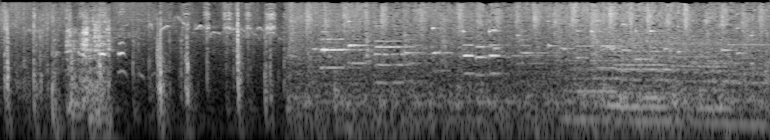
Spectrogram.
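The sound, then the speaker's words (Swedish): A horse's hooves clip-clop in a quick burst of sharp knocks, followed by neighing and whinnying over a steady, busy background, moderately loud, with no talking. “Vilket inkluderar apan och hästen.”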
